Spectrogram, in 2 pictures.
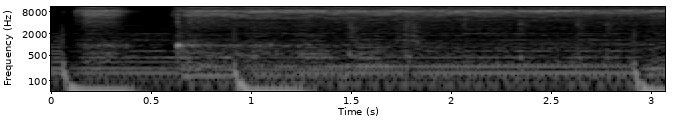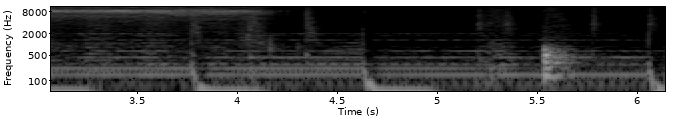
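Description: Aerosol spray can spraying: a short puff, then a steady hiss for about three and a half seconds that cuts off sharply. A sharp click near the end.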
